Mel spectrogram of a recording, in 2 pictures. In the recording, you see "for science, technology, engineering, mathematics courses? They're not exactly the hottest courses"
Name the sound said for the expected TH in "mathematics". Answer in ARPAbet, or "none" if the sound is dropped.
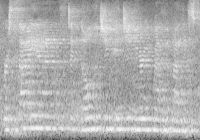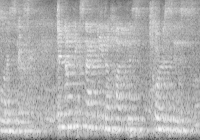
TH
